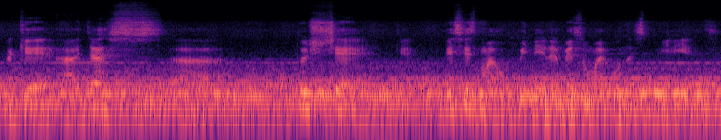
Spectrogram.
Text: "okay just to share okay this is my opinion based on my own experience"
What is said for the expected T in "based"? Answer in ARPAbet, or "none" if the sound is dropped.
none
